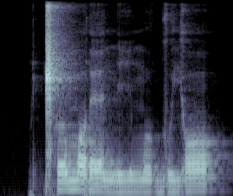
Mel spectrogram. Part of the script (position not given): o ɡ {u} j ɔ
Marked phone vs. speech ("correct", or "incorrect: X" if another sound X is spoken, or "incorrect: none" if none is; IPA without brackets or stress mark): correct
